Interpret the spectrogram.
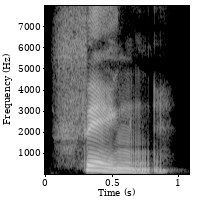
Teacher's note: notice how I said thing without popping my g sound at the end, because it ends with an ng, so you don't really release the g here.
